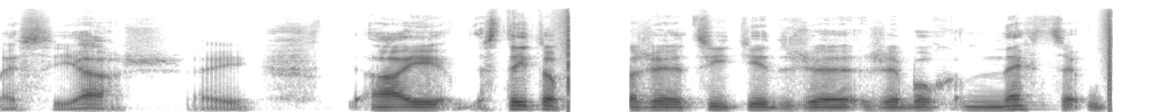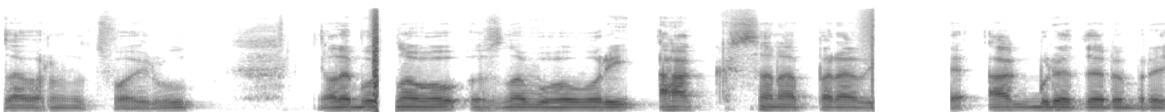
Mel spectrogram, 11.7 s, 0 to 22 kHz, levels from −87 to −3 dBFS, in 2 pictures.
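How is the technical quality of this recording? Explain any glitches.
The recording suffers four wireless microphone squelch dropouts, at 2.72–3.19 s, 5.47–5.86 s, 7.66–7.82 s and 10.09–10.61 s. Each time, the radio link fades, hiss swells, and the receiver's squelch cuts the output to near silence for about 0.31, 0.30, 0.10 and 0.39 s before the speech returns. Unlike a digital packet loss, which stops abruptly without warning, each gap here is preceded by rising static.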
